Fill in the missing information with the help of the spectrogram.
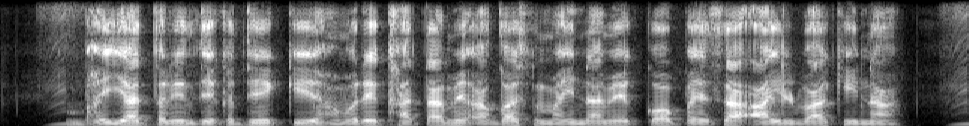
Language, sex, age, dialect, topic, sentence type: Bhojpuri, male, 25-30, Western, banking, question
